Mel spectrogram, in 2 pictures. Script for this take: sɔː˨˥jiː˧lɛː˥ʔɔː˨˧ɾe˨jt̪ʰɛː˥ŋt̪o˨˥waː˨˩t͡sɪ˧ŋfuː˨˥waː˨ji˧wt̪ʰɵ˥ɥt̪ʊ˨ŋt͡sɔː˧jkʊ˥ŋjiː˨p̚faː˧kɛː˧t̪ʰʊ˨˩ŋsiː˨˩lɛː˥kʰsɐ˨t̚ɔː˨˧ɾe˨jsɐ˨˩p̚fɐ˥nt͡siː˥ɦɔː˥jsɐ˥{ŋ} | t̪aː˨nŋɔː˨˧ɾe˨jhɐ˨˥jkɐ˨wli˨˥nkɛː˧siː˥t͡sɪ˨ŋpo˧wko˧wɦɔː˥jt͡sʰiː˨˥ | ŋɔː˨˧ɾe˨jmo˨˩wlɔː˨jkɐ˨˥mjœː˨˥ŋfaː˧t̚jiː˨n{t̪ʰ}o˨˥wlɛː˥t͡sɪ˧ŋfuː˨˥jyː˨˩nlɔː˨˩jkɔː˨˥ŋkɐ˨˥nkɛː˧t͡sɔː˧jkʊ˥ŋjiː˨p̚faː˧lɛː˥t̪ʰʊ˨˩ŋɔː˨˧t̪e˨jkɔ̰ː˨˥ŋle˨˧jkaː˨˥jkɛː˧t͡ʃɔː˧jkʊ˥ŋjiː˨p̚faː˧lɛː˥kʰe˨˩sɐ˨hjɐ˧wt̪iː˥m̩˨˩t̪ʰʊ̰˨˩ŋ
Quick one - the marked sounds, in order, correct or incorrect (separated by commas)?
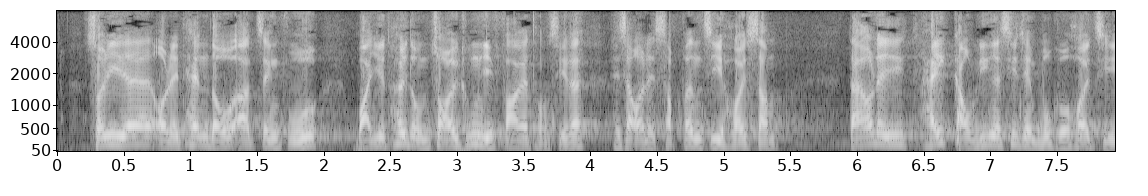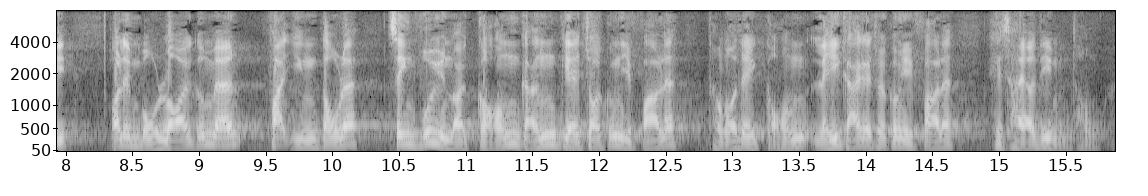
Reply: incorrect, incorrect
